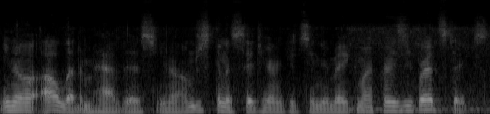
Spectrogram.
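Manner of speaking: ordinary talk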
